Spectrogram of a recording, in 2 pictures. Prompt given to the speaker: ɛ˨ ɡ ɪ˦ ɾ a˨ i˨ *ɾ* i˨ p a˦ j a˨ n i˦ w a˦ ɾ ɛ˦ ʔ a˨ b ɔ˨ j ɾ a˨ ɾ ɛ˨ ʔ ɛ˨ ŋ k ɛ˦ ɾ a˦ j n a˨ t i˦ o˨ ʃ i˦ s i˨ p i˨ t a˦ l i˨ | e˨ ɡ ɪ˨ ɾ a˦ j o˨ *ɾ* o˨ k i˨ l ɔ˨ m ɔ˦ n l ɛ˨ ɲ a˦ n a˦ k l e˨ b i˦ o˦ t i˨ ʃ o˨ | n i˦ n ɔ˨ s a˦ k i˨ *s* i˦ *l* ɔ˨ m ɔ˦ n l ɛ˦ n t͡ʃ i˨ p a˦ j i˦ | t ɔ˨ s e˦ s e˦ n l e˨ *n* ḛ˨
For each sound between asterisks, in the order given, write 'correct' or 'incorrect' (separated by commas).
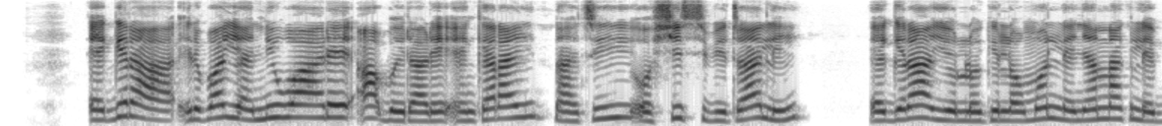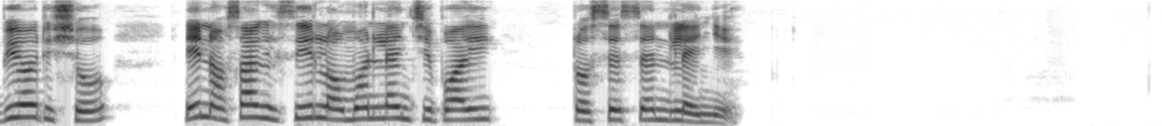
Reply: correct, incorrect, correct, correct, incorrect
